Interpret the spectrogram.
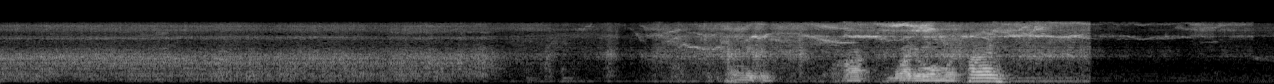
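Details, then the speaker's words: Real patient guided implant surgery: high-pitched whining drill bursts with fluctuating pitch over room noise as the implant site is widened after the 2.2 drill osteotomy near the sinus; dental implant drill. "we're going to start our osteotomy with the 2.2 drill guy to drill foreign ERS"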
